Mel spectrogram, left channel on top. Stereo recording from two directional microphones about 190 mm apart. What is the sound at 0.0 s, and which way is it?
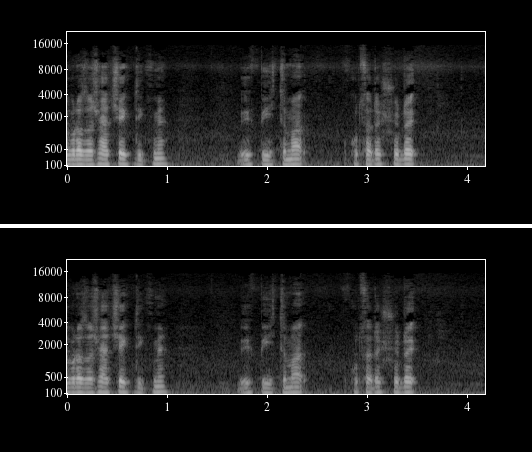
Speech, 30° left (ahead or behind).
